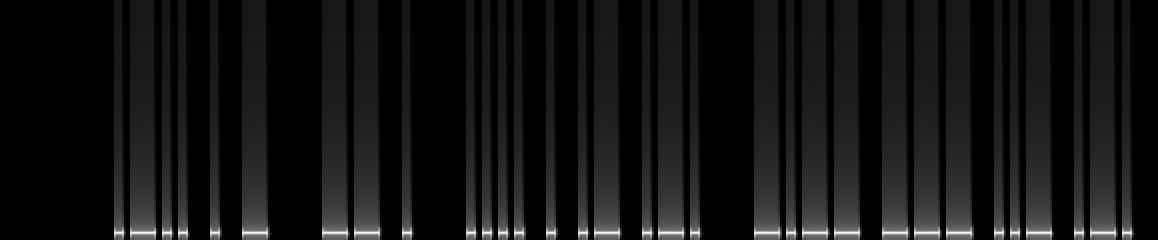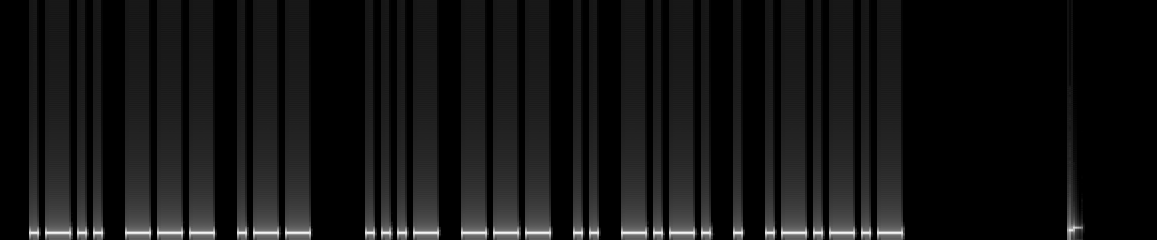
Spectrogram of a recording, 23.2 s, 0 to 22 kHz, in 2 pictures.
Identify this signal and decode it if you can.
Morse code, heard as a keyed tone, about 15 wpm, 700 Hz. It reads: LET ME HEAR YOUR LOW VOICE.
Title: Sentences from Top 1000 Words - Review Part 1 - 15wpm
